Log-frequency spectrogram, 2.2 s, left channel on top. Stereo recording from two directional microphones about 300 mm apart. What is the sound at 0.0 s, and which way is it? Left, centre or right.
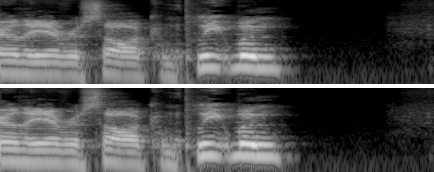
Speech, right.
